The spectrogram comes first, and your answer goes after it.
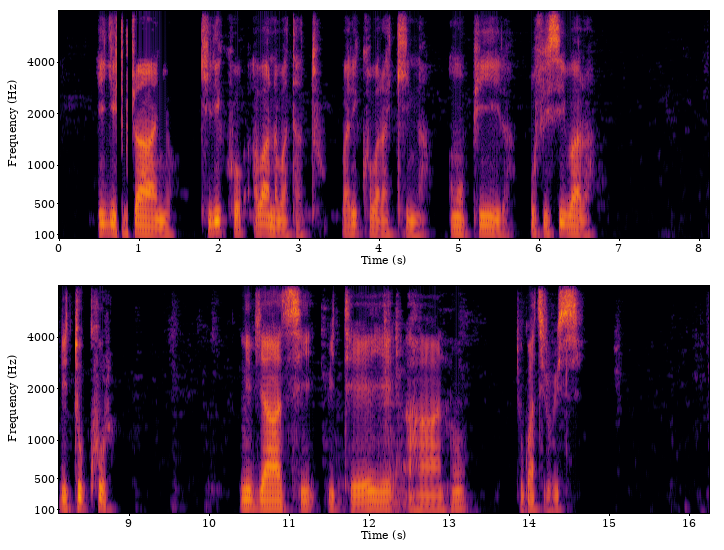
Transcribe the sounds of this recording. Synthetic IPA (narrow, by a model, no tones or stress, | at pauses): iɡiʃuʃaːɲo̞ | kʰiɾikʰo̞ʔa̰βaːnaβatʰatʰu̥ | βaɾikʰo̞βaɾakʰina | umupʰiːɾa̰ | ufisiβaɾa | ɾitukʰuɾa | nivjaːt͡siβitʰe̞ːje̞aɦaːn̥hu | d̥uɡwaːt͡siɾuβisi̥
